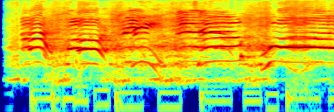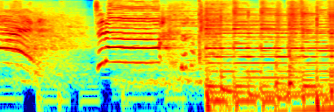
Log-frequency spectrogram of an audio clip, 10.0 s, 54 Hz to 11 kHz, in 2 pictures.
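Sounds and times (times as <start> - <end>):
upbeat music with pulsing bass: 7.4 - 10.0.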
